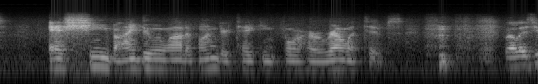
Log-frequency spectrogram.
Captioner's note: chuckles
